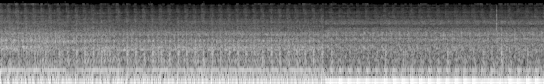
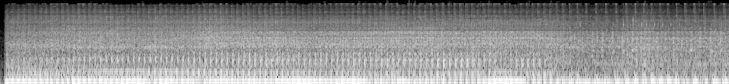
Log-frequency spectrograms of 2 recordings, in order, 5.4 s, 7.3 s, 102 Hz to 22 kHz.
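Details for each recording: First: 2023 Polaris Sportsman 570 ATV after fixing a high idle near 2000 rpm (wiring harness repaired, throttle position sensor removed and refitted): steady, even thrum at about 1350–1400 rpm, no hunting, no runaway when shifted into gear; normal idle. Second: 2023 Polaris Sportsman 570 idling near 2000 rpm instead of about 1200, hard to shift. A gap between the minimum throttle stop and the throttle plate holds it open. Fast, steady idle drone drops as the plate is pushed closed by hand.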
